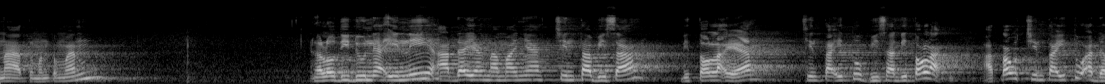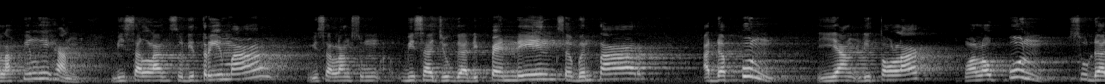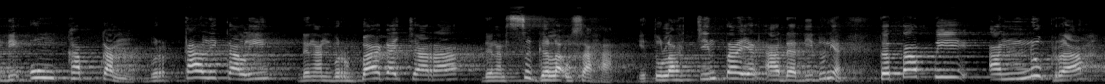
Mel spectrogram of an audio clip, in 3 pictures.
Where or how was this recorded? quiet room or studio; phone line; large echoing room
large echoing room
